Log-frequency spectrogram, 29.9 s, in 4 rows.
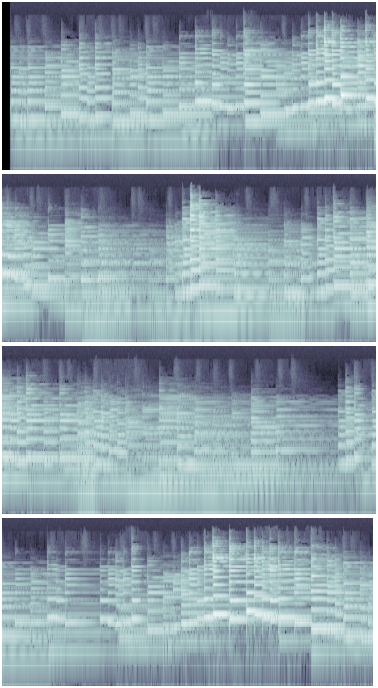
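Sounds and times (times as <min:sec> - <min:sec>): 
neo-baroque music: 0:00.2 - 0:29.8.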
